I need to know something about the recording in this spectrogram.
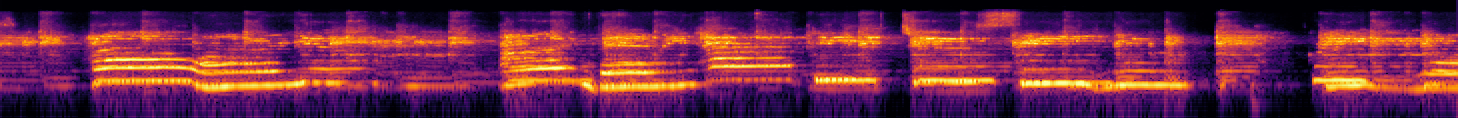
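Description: A children's circle-time song: a woman singing short, gliding phrases over instrumental backing, with brief gaps between phrases and a short break near the end.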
